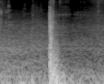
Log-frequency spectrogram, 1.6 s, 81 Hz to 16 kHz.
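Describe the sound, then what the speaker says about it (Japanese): The door of a Mazda CX-50 shuts with a single solid, muffled thud, heard close up against a quiet background. "ドアを閉めた時の静粛性チェックをしてみましょう。"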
